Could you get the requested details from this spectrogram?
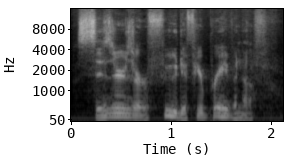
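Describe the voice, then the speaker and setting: Deep-voiced man stumbling through game text. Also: animated, mellow. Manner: halting, stumbling reading of old text; self-mocking, laughs often. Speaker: streamer. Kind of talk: let's-play commentary with reading aloud.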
